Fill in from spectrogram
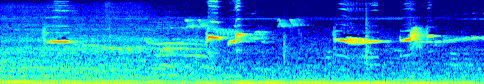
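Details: Lure song of a sooty-headed bulbul: scattered whistled notes and quick upswept chirps separated by short pauses, set against constant low-pitched background hum.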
